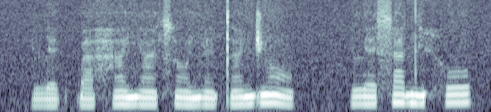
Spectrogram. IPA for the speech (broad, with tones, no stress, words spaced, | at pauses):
lɛ˨ k͡pa˨hã˧ jã˨sɔ̃˨ jɛ̃˨tã˨˦d͡ʒɔ̃˦˨ | lɛ˧sa˦dĩ˧ho˦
